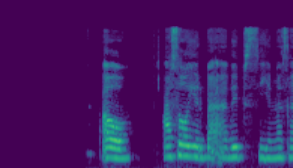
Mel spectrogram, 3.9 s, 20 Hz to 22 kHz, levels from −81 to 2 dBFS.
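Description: At 3.48 s to 3.52 s, compressed frames are skipped. The speech jumps forward, losing about a tenth of a second. That fits roughly two 42.7 ms frames never reaching playback.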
